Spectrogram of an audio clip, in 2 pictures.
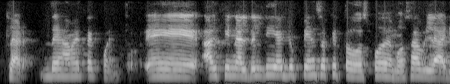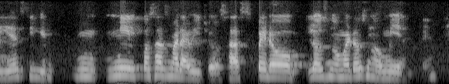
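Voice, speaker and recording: A woman's voice: mid-range voice, steady tone, moderate pace, few pauses. A woman with a Latin American accent speaking as a webinar panelist, explaining her points with emphasis. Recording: dull, lo-fi online call sound.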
